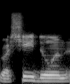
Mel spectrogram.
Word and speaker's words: Rashidun: The Tama Buddha indicate that by taking the word Rashidun and add the Tama Buddha, that makes it female. So how do you pronounce Rashidun? Because you rest on the last letter, you say Rashid.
